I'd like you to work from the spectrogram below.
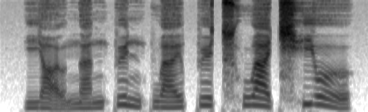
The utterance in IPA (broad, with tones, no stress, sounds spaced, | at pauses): j ɑ̰˨˩ ʊ̯ n̪ a˧˥ n p y˥˩ n p w a˧˥ ɪ̯ p y˥ t͡sʰ w ä˥˧ t͡ɕʰ j o˥˩ ʊ̯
